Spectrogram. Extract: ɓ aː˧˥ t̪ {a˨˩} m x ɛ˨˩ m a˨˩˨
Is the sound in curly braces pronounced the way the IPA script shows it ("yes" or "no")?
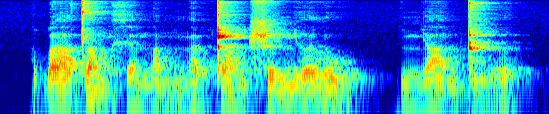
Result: yes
